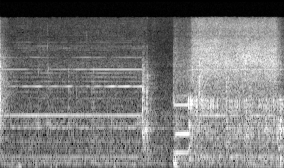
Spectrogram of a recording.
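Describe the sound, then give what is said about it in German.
A plotter prints sewing patterns in a small clothing label's workshop: a steady mechanical whir with thin humming tones, a brief dip and pause, then a louder, brighter run of the carriage that continues to the end. “Doch immer druckt der sogenannte Plotter Schnittmuster aus.”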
